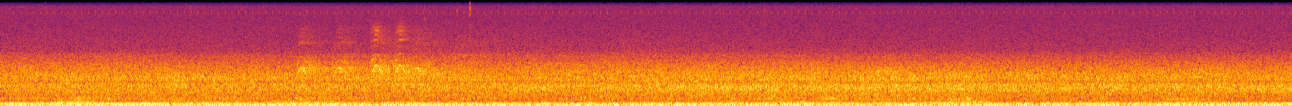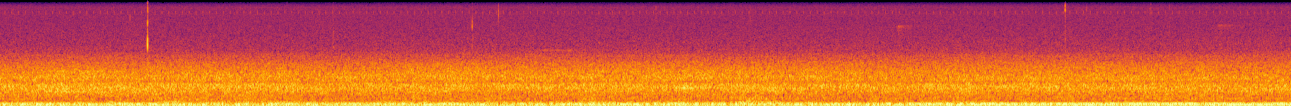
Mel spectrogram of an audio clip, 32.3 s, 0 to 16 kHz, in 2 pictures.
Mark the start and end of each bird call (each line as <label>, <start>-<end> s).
American Crow (Corvus brachyrhynchos), 3.4-5.4 s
